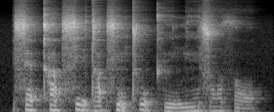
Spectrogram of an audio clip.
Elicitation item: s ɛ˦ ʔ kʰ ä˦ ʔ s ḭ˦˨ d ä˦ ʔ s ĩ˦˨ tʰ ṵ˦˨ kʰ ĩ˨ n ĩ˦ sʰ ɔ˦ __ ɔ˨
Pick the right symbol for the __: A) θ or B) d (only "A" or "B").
A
